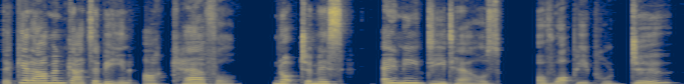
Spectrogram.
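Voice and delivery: usual speaking voice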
